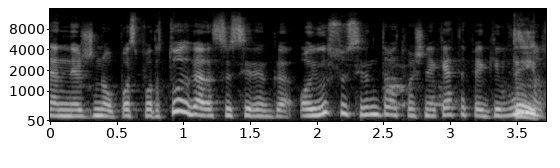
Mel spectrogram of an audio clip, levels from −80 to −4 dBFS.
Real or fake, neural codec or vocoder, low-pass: real; none; 14.4 kHz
